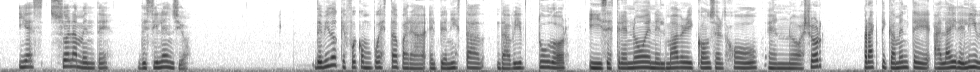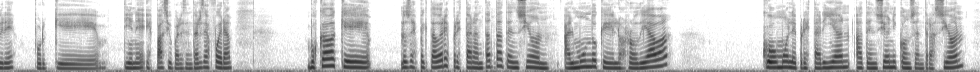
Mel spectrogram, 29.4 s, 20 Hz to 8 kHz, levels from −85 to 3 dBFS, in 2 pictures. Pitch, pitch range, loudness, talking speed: 210 Hz, 195-225 Hz, -22 LUFS, 110 wpm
